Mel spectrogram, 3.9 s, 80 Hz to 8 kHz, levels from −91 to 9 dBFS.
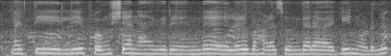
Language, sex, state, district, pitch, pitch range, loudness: Kannada, female, Karnataka, Mysore, 210 Hz, 200-220 Hz, -14 LUFS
